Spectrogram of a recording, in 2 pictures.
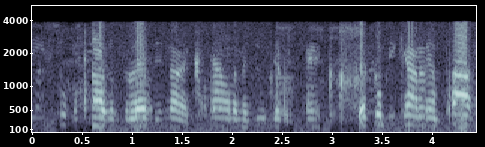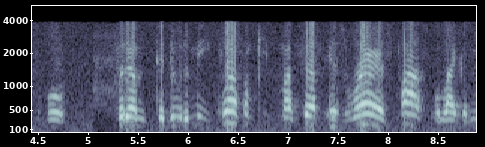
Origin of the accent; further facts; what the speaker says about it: Leland, United States; is like a gift and a present for my hometown. Like, I truly apologize for leaving y'all.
